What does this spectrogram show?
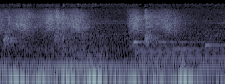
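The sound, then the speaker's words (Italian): Soap bubbles pop and fizz close by in soft, irregular crackling bursts, with a wet quality, over a steady low hum and faint tonal ringing. “portiamo l'attenzione e ci sembra di riconoscere delle bolle di sapone che scoppiettano vicino a noi.”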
